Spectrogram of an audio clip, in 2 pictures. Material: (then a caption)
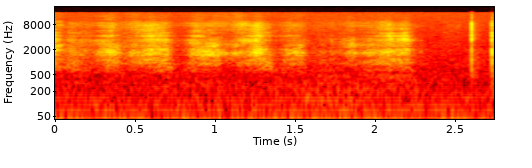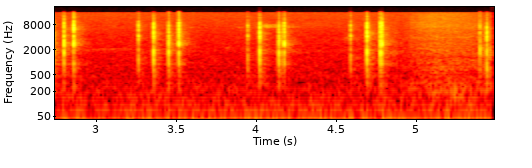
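Plastic. Long painted nails scratch across the back of a black plastic smartphone case in soft, hissing strokes for about two seconds. The nails then tap quickly on its surface and edge, making about a dozen sharp, bright, dry clicks that stop instantly with no ring.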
